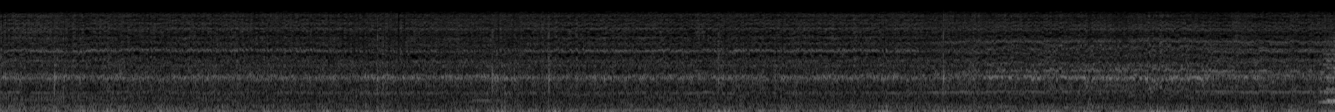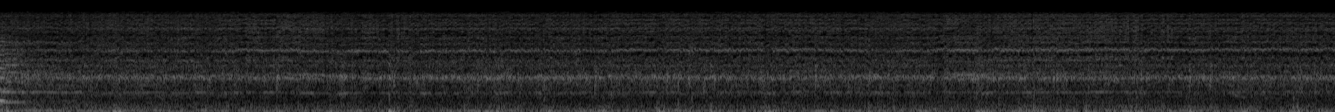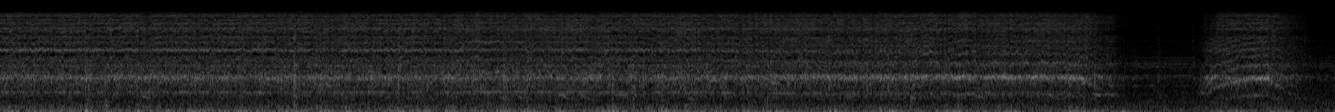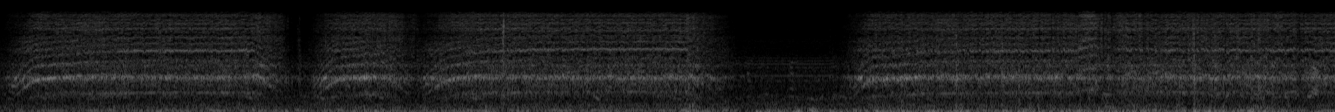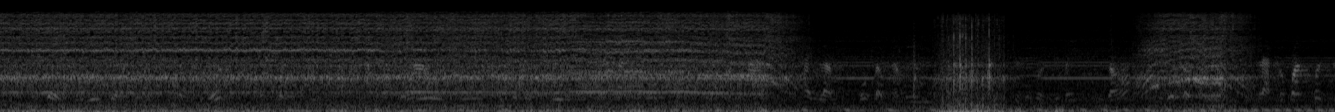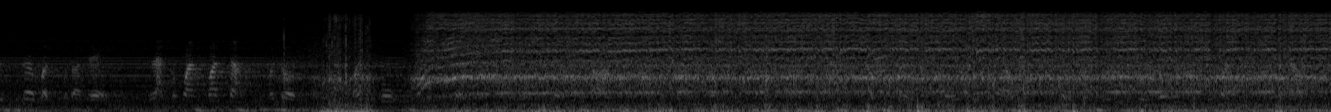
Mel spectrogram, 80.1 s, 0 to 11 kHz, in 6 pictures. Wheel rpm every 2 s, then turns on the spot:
150, 150, 150, 150, 150, 150, 150, 150, 150, 150, 160, 160, 160, 160, 160, 160, 160, 150, 130, 50, 100, 110, 110, 120, 60, 150, 160, 150, 160, 150, 120, 20, 30, 10, 0, 50, 150, 160, 160, 160.
62-64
